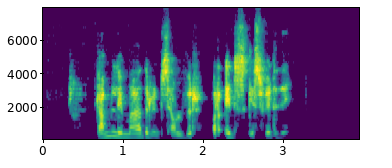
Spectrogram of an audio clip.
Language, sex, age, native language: Icelandic, female, 20-29, Icelandic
